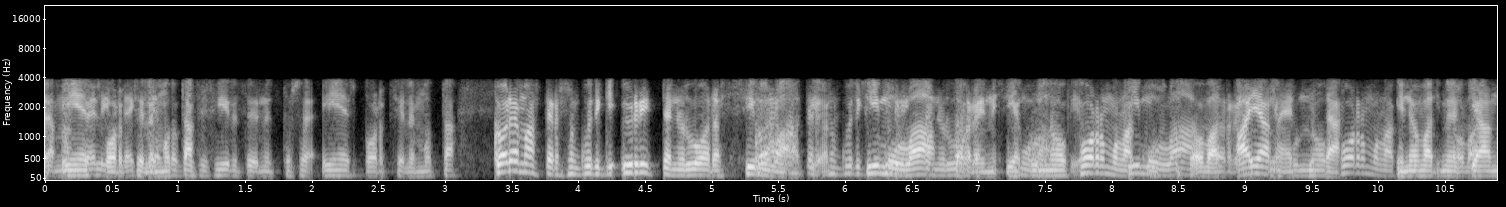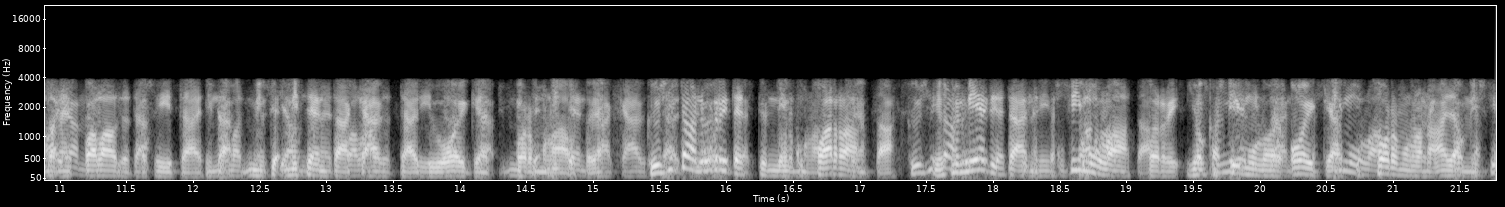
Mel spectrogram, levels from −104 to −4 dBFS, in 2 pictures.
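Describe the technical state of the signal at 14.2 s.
At 14.2 s the speech carries a doubled audio track, present throughout the clip: a second full-band copy runs about two seconds behind and roughly 5 dB quieter, with no decay or room colour. Its likely cause is a slower capture path or an edit holding two misaligned copies.

The same moment also shows G.729 codec damage, plainly audible across the whole clip. The 8 kbit/s coder rebuilds speech from a vocal tract filter, pitch predictor and sparse pulses, so it sounds rough and synthetic, confined to a 150 Hz to 3.7 kHz line band.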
